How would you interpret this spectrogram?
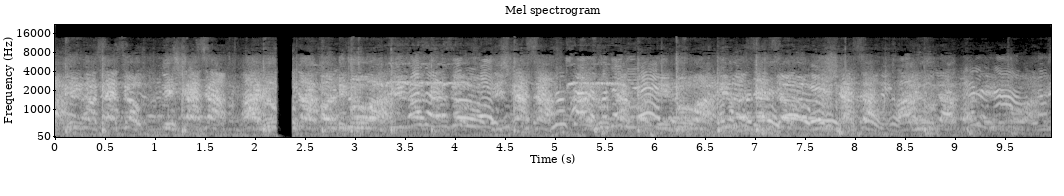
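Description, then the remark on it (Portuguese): A funeral procession of about 1,000 protesters in Luanda, Angola, heading to Mulemba cemetery in Cazenga, chants slogans such as "the struggle continues" and demands justice for a student's death, in a loud, steady roar of many voices, broken only by a brief cut of silence early on. “Inocêncio descansa, a luta continua, o povo não tem medo ou ainda MPLA é que o matou, gritavam os manifestantes a caminho do cemitério da Mulemba, no município do Kazenga, em Luanda.”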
